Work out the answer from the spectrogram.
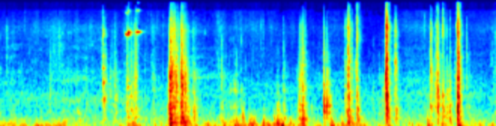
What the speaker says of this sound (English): we just close the clamshell doors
